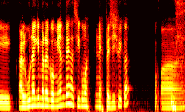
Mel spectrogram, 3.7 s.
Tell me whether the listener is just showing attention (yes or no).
no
